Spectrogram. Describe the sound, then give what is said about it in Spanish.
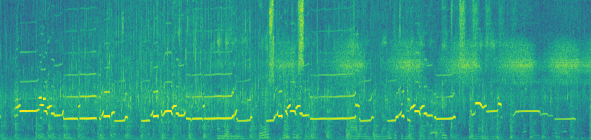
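Small birds sing in a forest near a river. Bright, high chirping phrases repeat throughout over a dense, steady clatter of background noise. “estoy escuchando pajaritos”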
